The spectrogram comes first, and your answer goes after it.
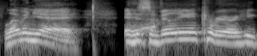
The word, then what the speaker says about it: Lemonnier: Is that how you say it? Lemonnier? Lemonnier. It's French. Lemonnier.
